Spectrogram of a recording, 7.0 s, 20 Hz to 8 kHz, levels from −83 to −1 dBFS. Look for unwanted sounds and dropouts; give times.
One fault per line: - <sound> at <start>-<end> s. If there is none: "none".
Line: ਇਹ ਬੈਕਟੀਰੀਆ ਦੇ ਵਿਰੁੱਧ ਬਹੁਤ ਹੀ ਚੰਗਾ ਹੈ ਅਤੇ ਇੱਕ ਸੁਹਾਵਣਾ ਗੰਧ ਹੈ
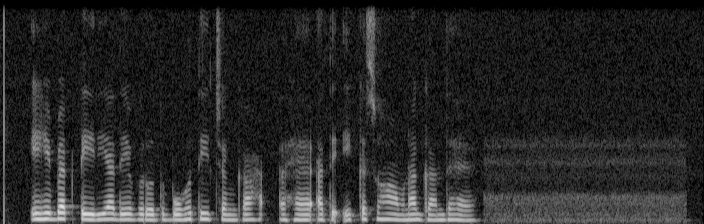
none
